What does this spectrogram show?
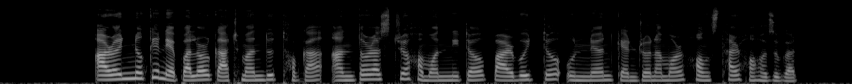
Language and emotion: Assamese, neutral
